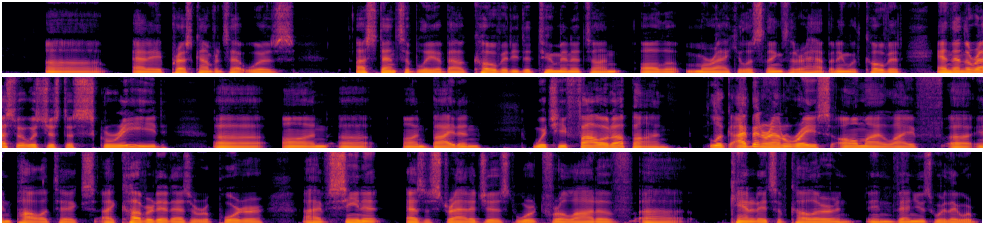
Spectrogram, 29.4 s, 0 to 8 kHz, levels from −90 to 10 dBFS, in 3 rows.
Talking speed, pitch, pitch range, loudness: 170 wpm, 115 Hz, 110-125 Hz, -21 LUFS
